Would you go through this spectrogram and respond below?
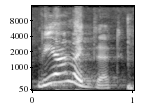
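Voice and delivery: high, light imitation of the ladies agreeing; ladies' high voice. Imitating the ladies who nod at his talk, high-pitched. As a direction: chirp it up high like the ladies nodding along. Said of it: "the ladies go".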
